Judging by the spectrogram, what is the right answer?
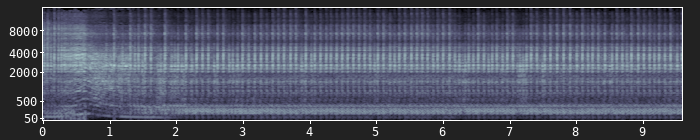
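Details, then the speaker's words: Losi 5T 2.0 RC truck's gas two-stroke on VP fuel, restarted after sitting about four to six months, wheels on tires off ground; loud buzzy steady fast idle after catching, no sputter or dropouts, running clean and healthy. "awfully loud so I'll just get it fired up just to run some fuel through it and get our battery disconnected"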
